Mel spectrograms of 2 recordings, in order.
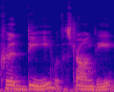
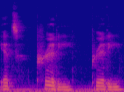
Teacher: It's voiced. I go up and I mark that T, lift my tongue up, but I don't block the air. It's not a strong sound. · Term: flap T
